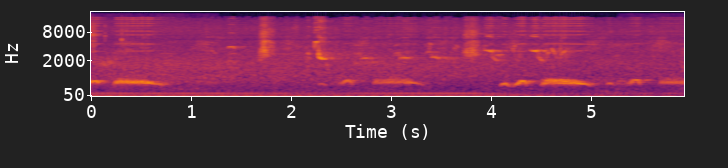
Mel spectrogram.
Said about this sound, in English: Native bloody dove.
